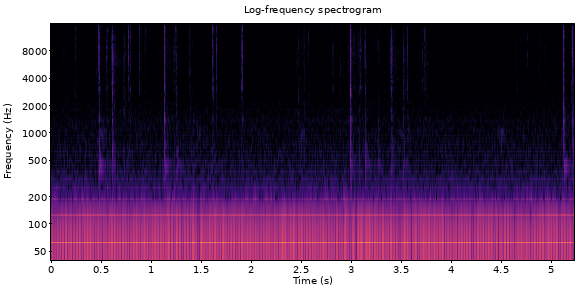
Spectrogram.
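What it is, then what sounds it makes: Laptop keyboard typing. Fingertips of both hands lightly type on a MacBook Pro laptop keyboard with black plastic keycaps in an aluminum body, resting on a wooden desk. Short, bright, crisp key clicks come in an uneven rhythm over a steady low hum.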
